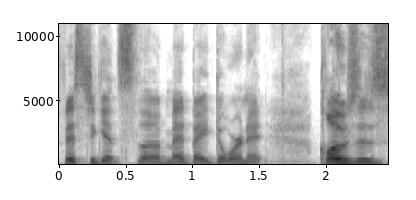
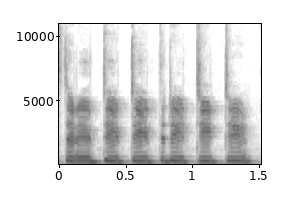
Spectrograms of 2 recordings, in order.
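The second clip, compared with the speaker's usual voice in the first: higher, softer doo-doo tune; imitated electronic jingle; 6 semitones higher, 10 dB quieter than usual. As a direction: trill out a little machine melody, quietly. Imitates the tune after the message.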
